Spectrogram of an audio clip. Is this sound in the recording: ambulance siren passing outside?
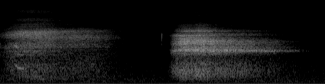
no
